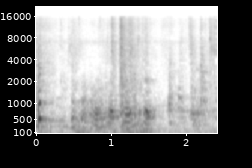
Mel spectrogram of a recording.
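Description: Rooster clucking in a quick run of short calls, after a sharp click right at the start.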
